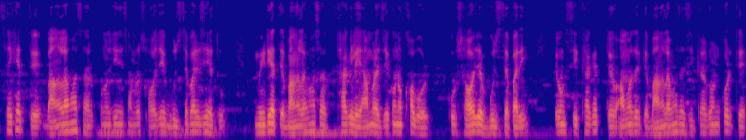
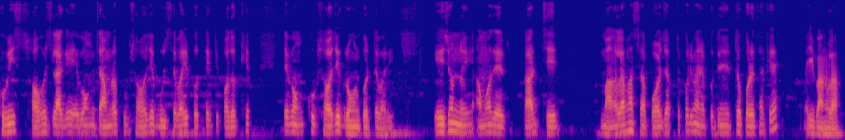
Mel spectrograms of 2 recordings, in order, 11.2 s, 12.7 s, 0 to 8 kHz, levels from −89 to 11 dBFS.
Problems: constant background noise, background conversations at intervals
